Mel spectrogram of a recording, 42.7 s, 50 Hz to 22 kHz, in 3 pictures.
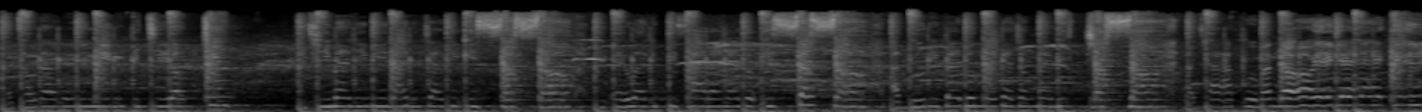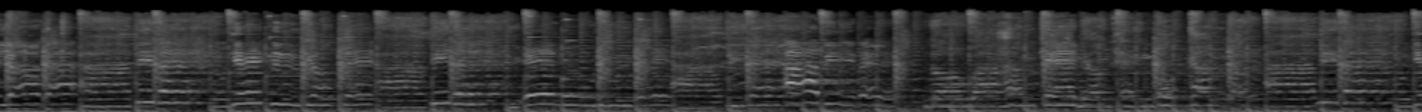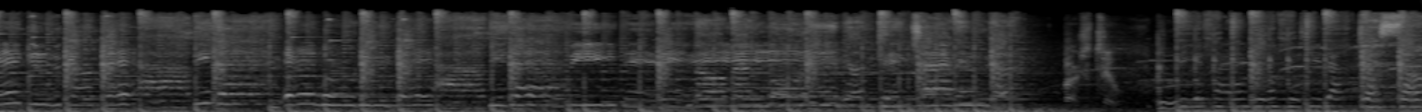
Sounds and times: Dance music: 0:00.0 - 0:42.6
Soundtrack music: 0:00.0 - 0:42.6.

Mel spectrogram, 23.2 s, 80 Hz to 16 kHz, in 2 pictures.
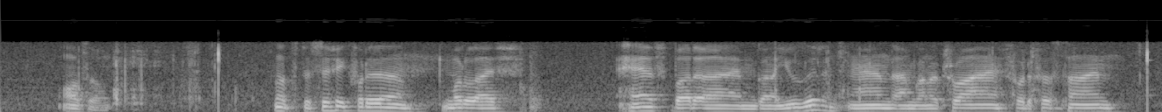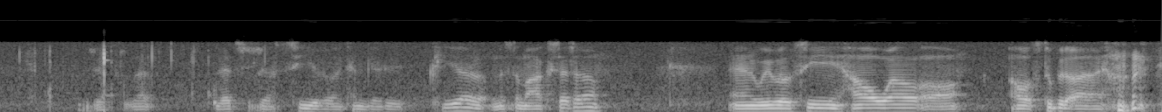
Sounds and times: Speech: 0:00.6 - 0:01.2, 0:02.7 - 0:05.3, 0:06.2 - 0:11.2, 0:12.4 - 0:17.8, 0:18.9 - 0:23.0.

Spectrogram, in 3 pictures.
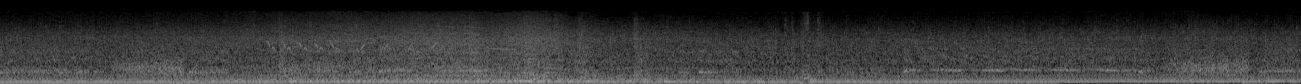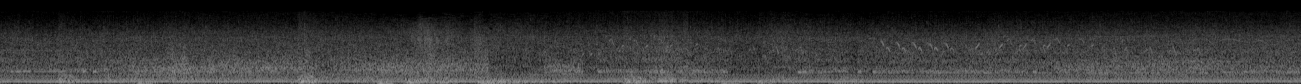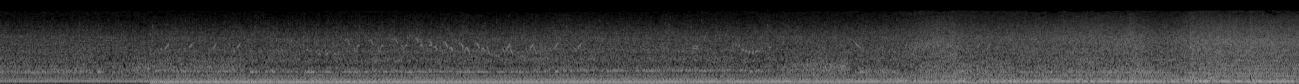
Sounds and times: Vehicle: 0:00.0 - 0:39.0.

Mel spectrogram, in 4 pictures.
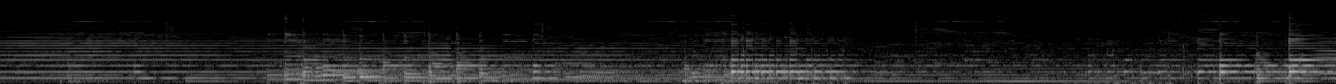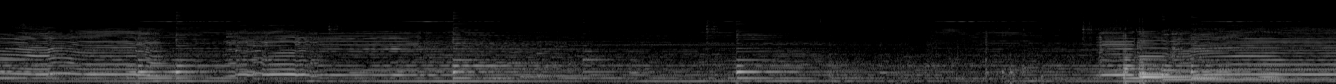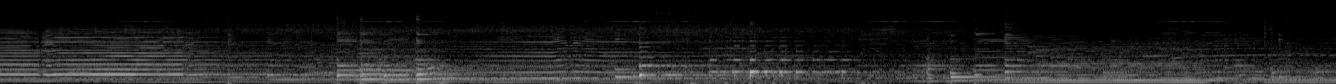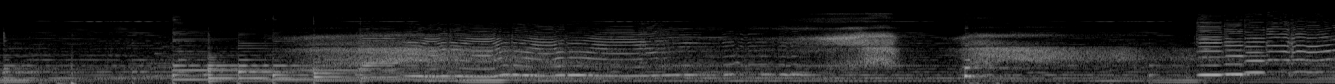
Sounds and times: Violin, fiddle: 0:00.0 - 0:53.4.

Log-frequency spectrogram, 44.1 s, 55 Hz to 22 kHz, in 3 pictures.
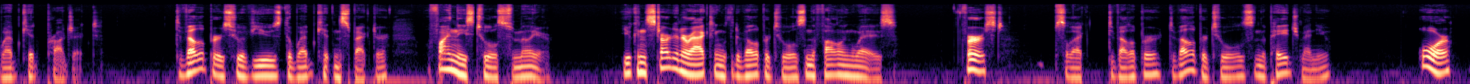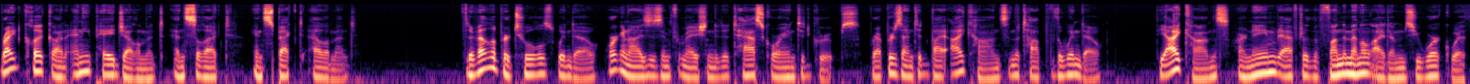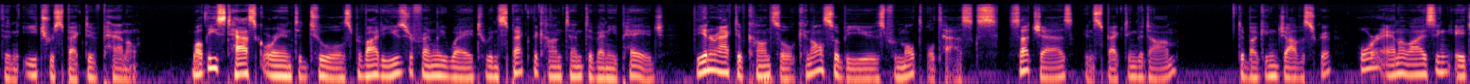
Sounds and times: Speech: 0:00.0 - 0:01.0, 0:01.7 - 0:05.6, 0:06.2 - 0:09.0, 0:09.6 - 0:13.4, 0:14.2 - 0:18.3, 0:19.3 - 0:44.1.

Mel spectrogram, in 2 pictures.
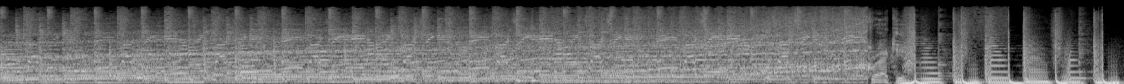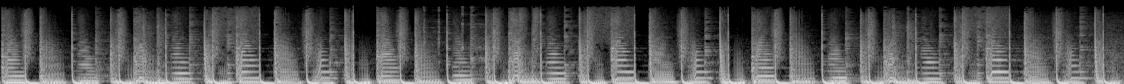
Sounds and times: Music: 0:00.0 - 0:22.4
Speech: 0:08.6 - 0:09.2.

